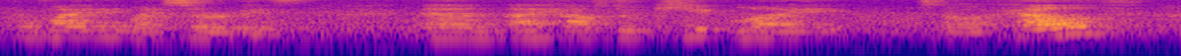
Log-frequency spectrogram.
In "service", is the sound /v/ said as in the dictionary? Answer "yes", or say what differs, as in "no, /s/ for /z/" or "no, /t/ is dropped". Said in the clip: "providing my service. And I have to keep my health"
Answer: yes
